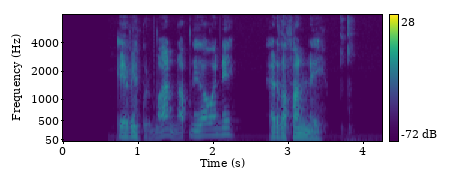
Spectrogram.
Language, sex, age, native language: Icelandic, male, 60-69, Icelandic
